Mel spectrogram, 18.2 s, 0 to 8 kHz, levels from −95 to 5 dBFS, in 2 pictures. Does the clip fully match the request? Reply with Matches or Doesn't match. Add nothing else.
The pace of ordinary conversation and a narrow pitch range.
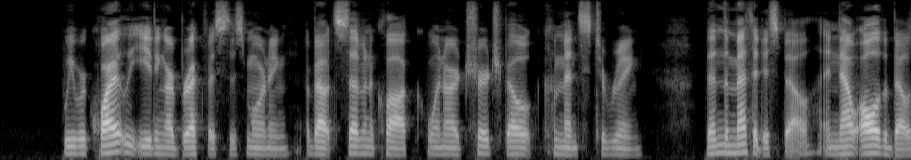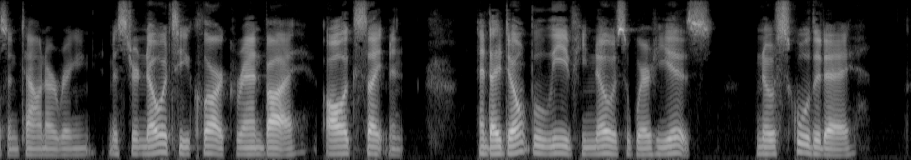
Matches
